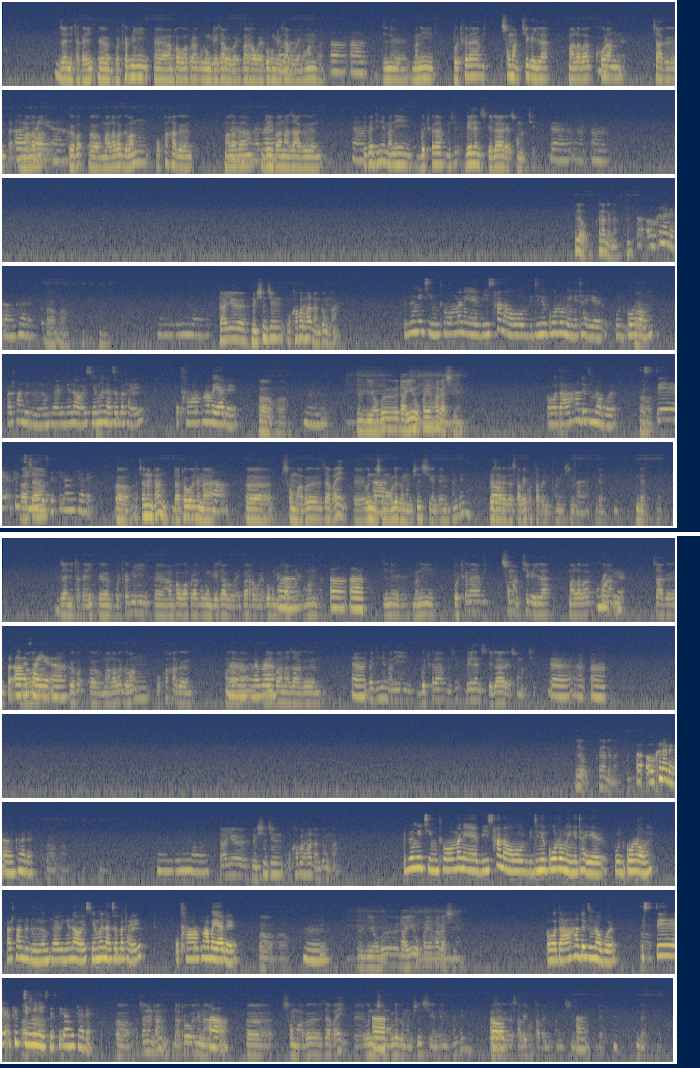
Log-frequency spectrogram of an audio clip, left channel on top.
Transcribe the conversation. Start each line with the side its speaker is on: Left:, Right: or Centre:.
Left: जायनि थाखाय बोथोरनि आबहावाफ्रा गुबुंले जाबोबाय बारहावाया गुबुंले
Right: ओ
Left: जाबोबाय नङा होमबा
Right: ओ ओ
Left: बिदिनो मानि बोथोरा समानथि गैला मालाबा खरान
Right: मानसिया
Left: जागोन
Right: ओ
Left: मालाबा
Right: जायो ओ
Left: गोबां औ मालाबा गोबां अखा हागोन मालाबा
Right: उम माबा
Left: दैबाना जागोन
Right: ओ
Left: बेबायदिनो माने बोथोरा मोनसे बेलेन्स गैला आरो समान
Right: ओ ओ
Left: हेल' खोनादों ना नोंथां
Right: ओ औ खोनादों ओं खोनादों
Left: औ औ उम
Right: ओ बेनि उनाव
Left: दायो नोंसिनिथिं अखाफोर हानानै दंना
Right: जोंनिथिंथ' माने बे सानाव बिदिनो गरमैनो थायो बुहुद गरम
Left: अ
Right: आरो सान्दुं दुङो ओमफ्राय बिनि उनाव एसे
Left: औ
Right: मोनाजोबाथाय अखा हाबाय आरो
Left: अ अ
Right: उम
Left: जोंनियावबो दायो अखाया हागासिनो
Right: ओ अ
Left: औ
Right: दा हादों जोंनावबो
Left: औ
Right: एसे फिफटिन
Left: आदसा
Right: मिनिटसो सिगांनिफ्राय आरो
Left: अ आदसा नोंथां दाथ' जोंना
Right: आरो
Left: ओ समाबो जाबाय उननि
Right: अ
Left: समाव लोगो मोनफिनसिगोन दे नोंथां दे रोजा
Right: औ
Left: रोजा साबायखर थाबाय नोंथांनिसिमबो
Right: औ
Left: दे
Right: औ
Left: दे दे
